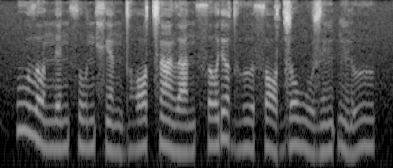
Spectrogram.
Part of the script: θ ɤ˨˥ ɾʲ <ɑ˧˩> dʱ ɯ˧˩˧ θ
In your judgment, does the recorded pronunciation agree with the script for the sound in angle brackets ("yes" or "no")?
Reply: no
